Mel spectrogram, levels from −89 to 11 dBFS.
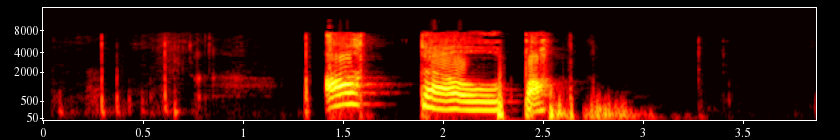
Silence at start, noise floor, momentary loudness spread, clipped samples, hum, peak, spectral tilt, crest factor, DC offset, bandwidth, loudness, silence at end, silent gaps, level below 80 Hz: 1.4 s; -75 dBFS; 20 LU; under 0.1%; none; 0 dBFS; -4.5 dB/octave; 16 dB; under 0.1%; 8 kHz; -11 LUFS; 0.95 s; none; -46 dBFS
